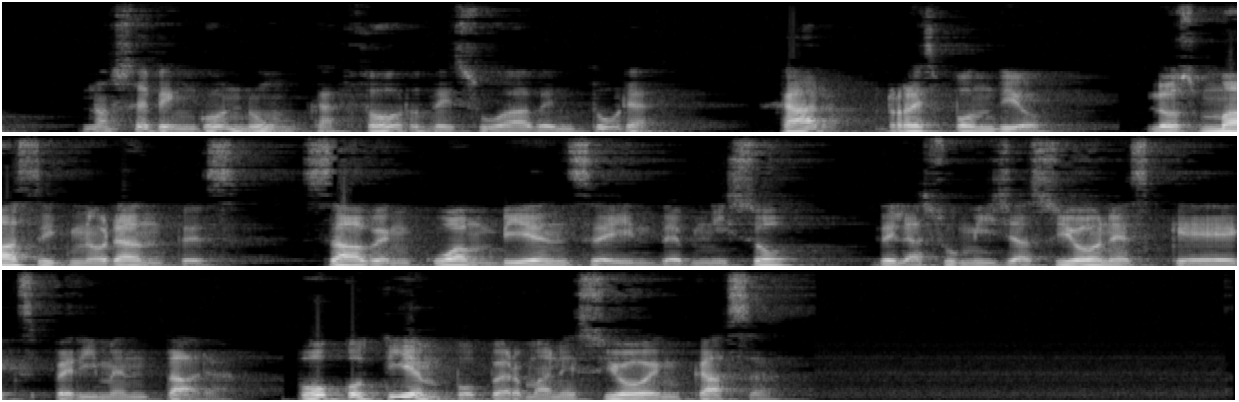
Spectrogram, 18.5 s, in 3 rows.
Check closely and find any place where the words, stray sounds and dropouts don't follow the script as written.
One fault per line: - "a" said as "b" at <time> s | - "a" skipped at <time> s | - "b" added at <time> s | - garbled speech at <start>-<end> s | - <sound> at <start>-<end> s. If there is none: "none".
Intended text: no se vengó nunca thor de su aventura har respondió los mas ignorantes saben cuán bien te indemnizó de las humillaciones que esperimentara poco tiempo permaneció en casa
- "te" said as "se" at 9.0 s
